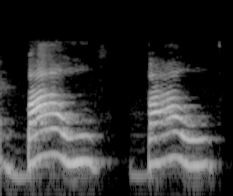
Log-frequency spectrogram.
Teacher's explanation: Vejam que elas se separam. Esse encontro vocálico separou, então temos hiato.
